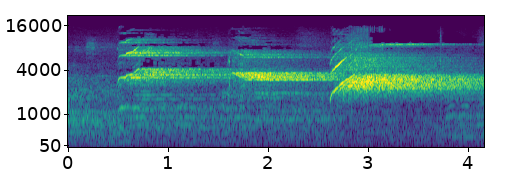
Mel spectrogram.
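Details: Belugas Taanya, Nana, Mirai and Nico in a training session at Port of Nagoya Public Aquarium, Japan, 11 July 2020. High, steady whistled tones that hold level, step in pitch, then end in a quick upward sweep, echoing in a large hall.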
